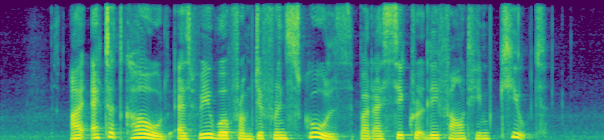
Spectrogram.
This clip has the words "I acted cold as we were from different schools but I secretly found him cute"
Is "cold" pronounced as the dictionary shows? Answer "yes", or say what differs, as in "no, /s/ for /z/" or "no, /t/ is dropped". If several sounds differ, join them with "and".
no, /l/ is dropped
